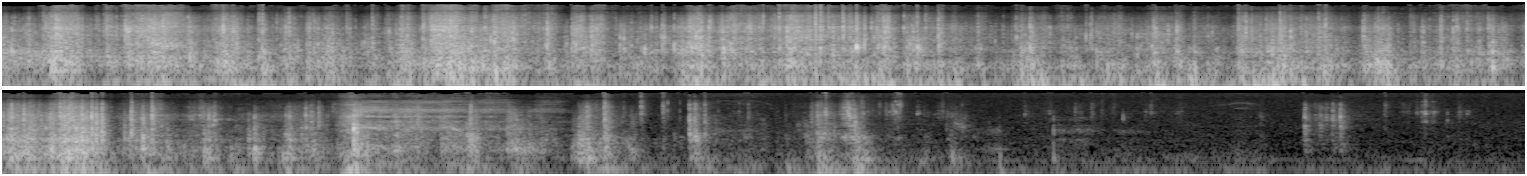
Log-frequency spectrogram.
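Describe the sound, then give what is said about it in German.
Paper being crinkled and torn as a gift, a barbecue branding iron, is unwrapped: dense, busy rustling and crackling for about eight seconds, then thinning into a few scattered softer rustles and clicks before quiet. “Lass uns jetzt eine Stunde das Geschenk auspacken. Ich mache das schnell.”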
